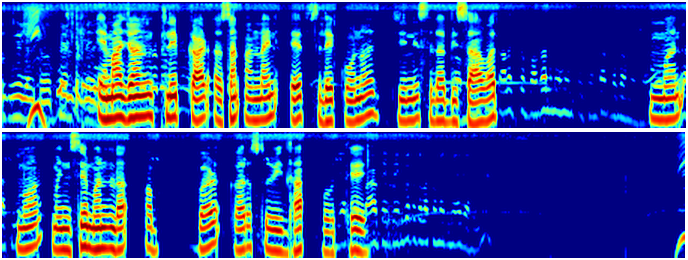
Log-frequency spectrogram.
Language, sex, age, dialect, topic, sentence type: Chhattisgarhi, male, 18-24, Northern/Bhandar, banking, statement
